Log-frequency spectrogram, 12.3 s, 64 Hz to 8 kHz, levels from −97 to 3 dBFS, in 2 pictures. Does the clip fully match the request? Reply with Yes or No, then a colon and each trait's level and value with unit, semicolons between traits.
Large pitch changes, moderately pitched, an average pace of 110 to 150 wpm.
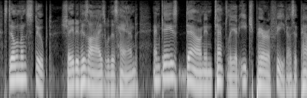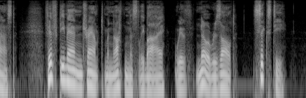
No: wide, 6.5 semitones; low, 110 Hz; average, 140 wpm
